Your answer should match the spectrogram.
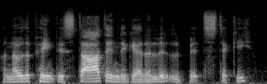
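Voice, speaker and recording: A middle-aged man from Wales with a croaky voice from laryngitis, talking plainly step by step as he teaches acrylic painting. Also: mid-range voice, quick pace. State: hoarse from laryngitis. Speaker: art teacher. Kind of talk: painting tutorial.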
